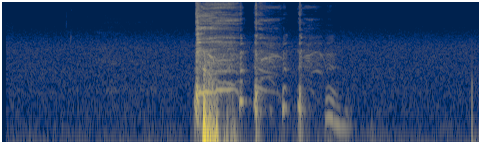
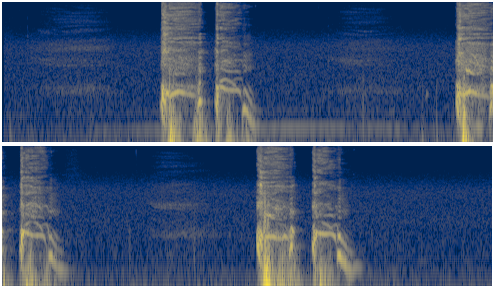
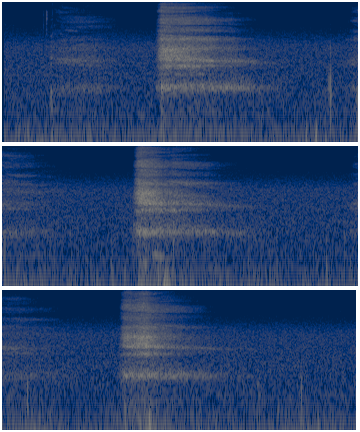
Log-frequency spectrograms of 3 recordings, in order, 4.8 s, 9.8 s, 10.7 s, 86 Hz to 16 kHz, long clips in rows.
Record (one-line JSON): {"cough_length": "4.8 s", "cough_amplitude": 21663, "cough_signal_mean_std_ratio": 0.2, "three_cough_length": "9.8 s", "three_cough_amplitude": 19590, "three_cough_signal_mean_std_ratio": 0.33, "exhalation_length": "10.7 s", "exhalation_amplitude": 1043, "exhalation_signal_mean_std_ratio": 0.59, "survey_phase": "beta (2021-08-13 to 2022-03-07)", "age": "45-64", "gender": "Female", "wearing_mask": "No", "symptom_none": true, "smoker_status": "Never smoked", "respiratory_condition_asthma": false, "respiratory_condition_other": false, "recruitment_source": "REACT", "submission_delay": "2 days", "covid_test_result": "Negative", "covid_test_method": "RT-qPCR"}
